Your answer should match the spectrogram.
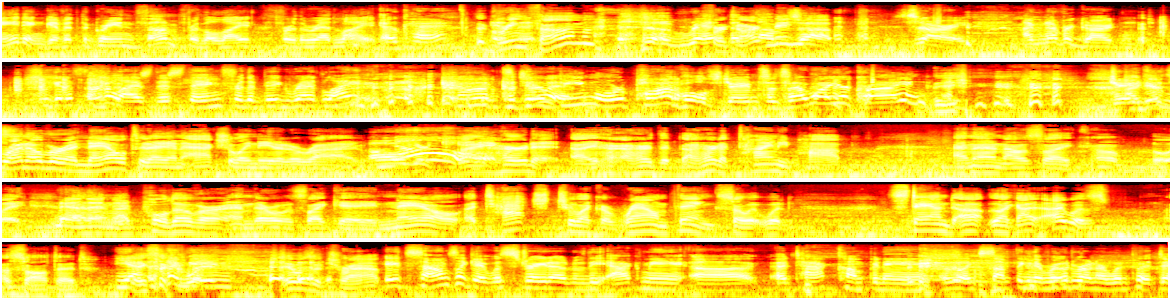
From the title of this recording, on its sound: In the Car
